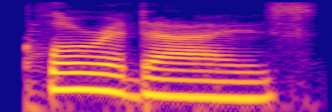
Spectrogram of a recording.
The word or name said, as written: chloridize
